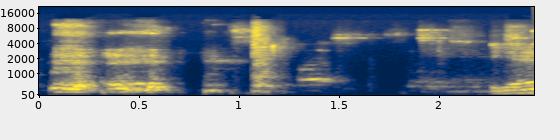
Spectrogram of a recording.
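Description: A person's voice in short bursts, like throat clearing, loudest in the first half second and followed by a few brief, fainter sounds.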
